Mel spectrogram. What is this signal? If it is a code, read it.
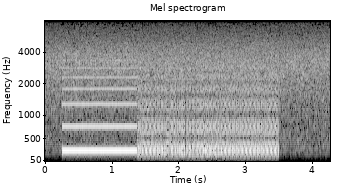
POCSAG pager data (512 baud), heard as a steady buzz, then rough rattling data, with radio hiss.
